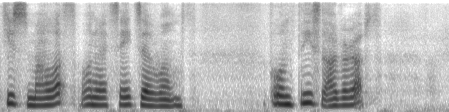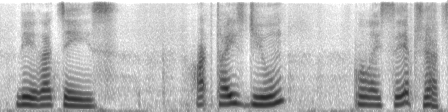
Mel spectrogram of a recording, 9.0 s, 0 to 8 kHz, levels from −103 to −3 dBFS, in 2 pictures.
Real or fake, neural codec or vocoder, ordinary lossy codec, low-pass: fake; codec, 16 kHz in and 24 kHz out, 0.4 kbps, LongCat-Audio-Codec, four codebook decoder; none; 7.2 kHz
